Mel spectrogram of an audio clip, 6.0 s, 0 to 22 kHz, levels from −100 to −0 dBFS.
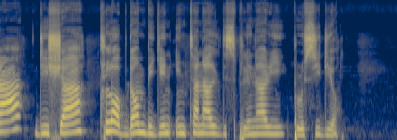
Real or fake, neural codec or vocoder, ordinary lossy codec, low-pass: real; none; none; none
